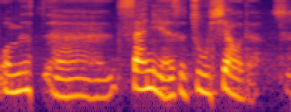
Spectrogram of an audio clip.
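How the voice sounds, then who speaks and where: A woman's somewhat breathy, dark, mellow voice with ordinary pitch variation. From Taiwan, Gangshan (Kaohsiung). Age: 70s. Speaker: retiree and senior learner. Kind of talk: interview storytelling.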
